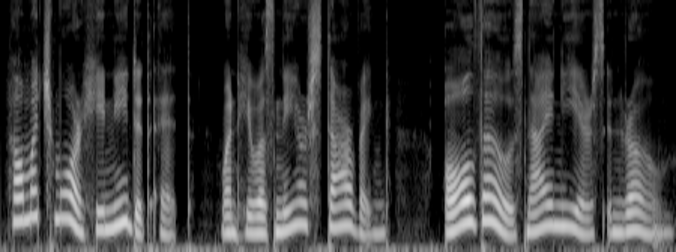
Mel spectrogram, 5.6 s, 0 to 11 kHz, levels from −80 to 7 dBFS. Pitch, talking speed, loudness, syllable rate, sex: 215 Hz, 180 wpm, -18 LUFS, 4.2 syllables/s, female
